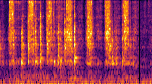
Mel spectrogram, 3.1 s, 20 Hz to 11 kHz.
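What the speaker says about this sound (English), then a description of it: "now he's able to get on there easier with the ratchet, and the ratcheting is going to go much faster" A ratchet loosens an exhaust header clamp on a Toyota 3RZ engine, giving close, loud rasping clicks in a steady rhythm of about six quick strokes.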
